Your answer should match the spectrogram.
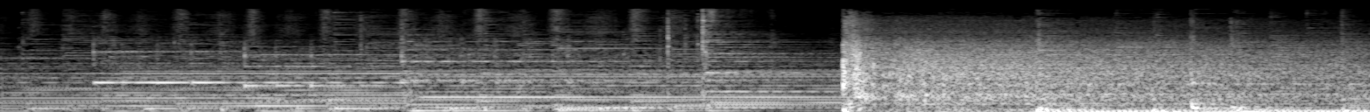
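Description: Music plays for a few seconds, then a single sharp, loud gunshot cracks out and leaves a long, rumbling noisy tail beneath the fading tune.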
